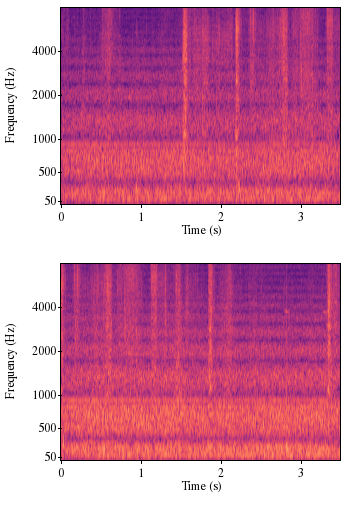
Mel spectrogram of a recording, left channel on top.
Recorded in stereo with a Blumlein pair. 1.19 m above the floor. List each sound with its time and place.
0.0 s a fan: 10° right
